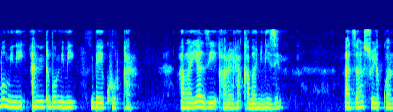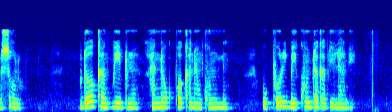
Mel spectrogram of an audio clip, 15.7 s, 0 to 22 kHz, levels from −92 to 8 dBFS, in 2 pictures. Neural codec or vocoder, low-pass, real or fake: codec, 24 kHz, 0.9 kbps, WavTokenizer, medium speech release version 2; 7.2 kHz; fake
